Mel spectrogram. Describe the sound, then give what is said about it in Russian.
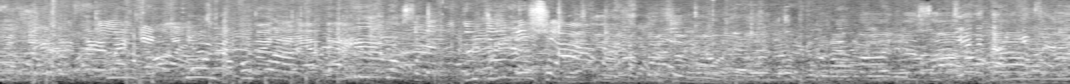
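Busy crowd hubbub at a lively outdoor market square in a film, where hardware, irons and locks lie on cloths on the ground; overlapping voices and chatter form a continuous dense babble throughout. “Агарков и Джурабаев пробираются через толпу.”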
